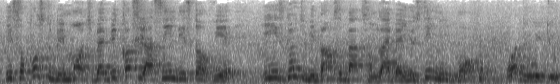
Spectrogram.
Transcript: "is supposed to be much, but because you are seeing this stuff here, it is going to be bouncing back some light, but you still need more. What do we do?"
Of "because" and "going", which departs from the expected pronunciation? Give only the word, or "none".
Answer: because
